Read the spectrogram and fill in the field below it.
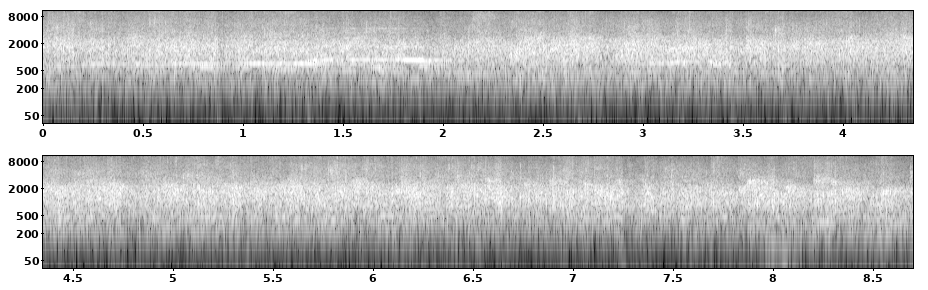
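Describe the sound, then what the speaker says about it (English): An audience at an instrumental concert applauds, a dense, even wash of clapping that holds steady throughout at a modest distance. "How about a round of applause for them?"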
